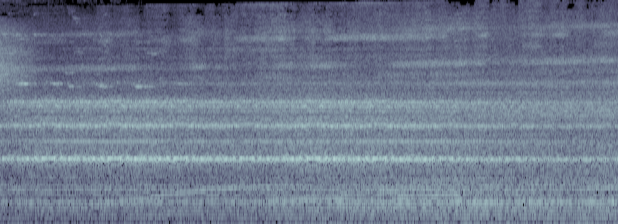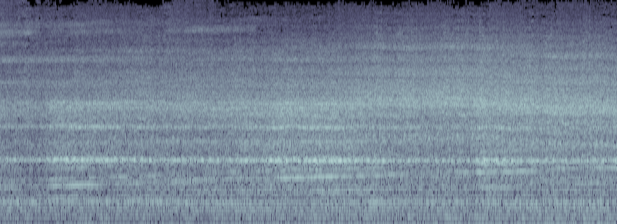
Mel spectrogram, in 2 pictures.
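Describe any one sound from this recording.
An electric train's motor whines and rises in pitch as the train pulls away.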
